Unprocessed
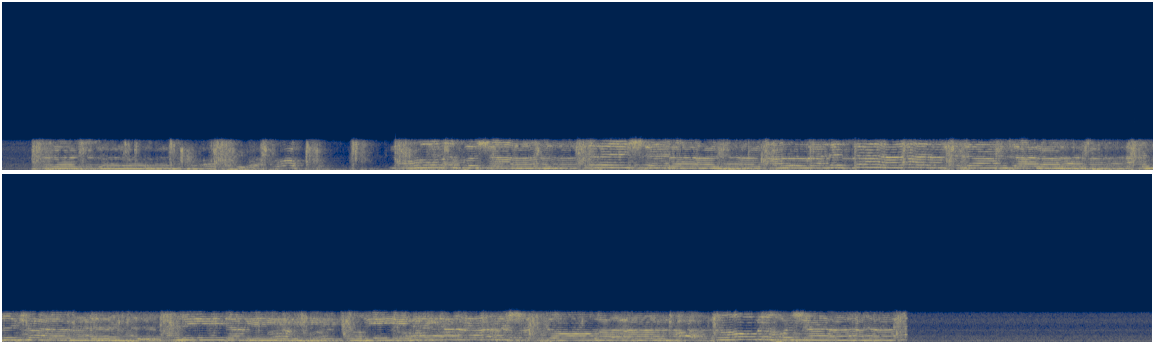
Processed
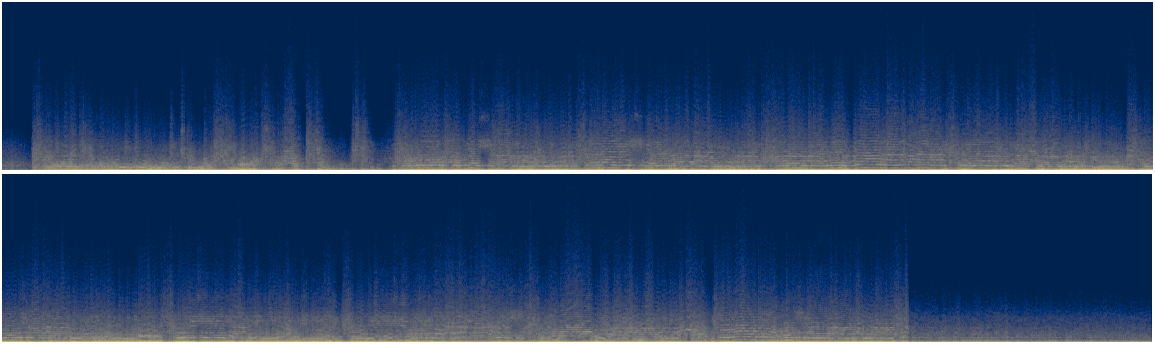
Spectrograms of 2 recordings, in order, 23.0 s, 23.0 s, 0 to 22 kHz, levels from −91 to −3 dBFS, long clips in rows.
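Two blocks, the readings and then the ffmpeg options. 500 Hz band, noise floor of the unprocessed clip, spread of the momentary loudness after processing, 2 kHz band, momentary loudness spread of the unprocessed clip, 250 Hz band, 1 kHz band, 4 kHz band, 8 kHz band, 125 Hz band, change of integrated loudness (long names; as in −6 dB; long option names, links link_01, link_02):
−2.5 dB, −55 dBFS, 9 LU, −13.0 dB, 5 LU, −8.5 dB, −9.0 dB, −18.5 dB, can't be measured, +10.5 dB, −6.0 dB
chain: -af "areverse,acompressor=threshold=-37dB:ratio=6,areverse,highpass=99,aecho=1:1:997|1994|2991|3988|4985:0.133|0.0747|0.0418|0.0234|0.0131,asoftclip=type=tanh:threshold=-36.5dB,lowpass=1900,aeval=exprs='0.0158*(cos(1*acos(clip(val(0)/0.0158,-1,1)))-cos(1*PI/2))+0.00178*(cos(4*acos(clip(val(0)/0.0158,-1,1)))-cos(4*PI/2))+0.000501*(cos(7*acos(clip(val(0)/0.0158,-1,1)))-cos(7*PI/2))':channel_layout=same,equalizer=frequency=330:width_type=o:width=2:gain=14,aeval=exprs='abs(val(0))':channel_layout=same,flanger=delay=15:depth=2.8:speed=1.9,asubboost=boost=6.5:cutoff=180,volume=5dB"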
